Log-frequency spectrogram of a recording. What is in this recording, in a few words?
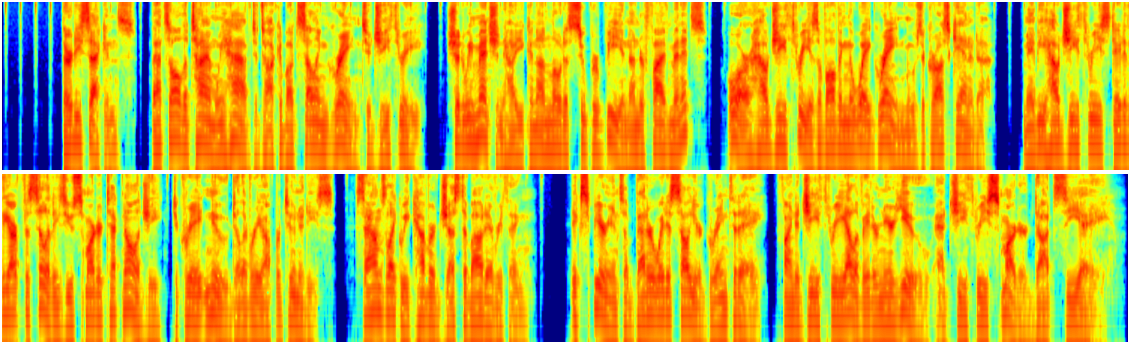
Radio; Impressive Numbers Campaign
